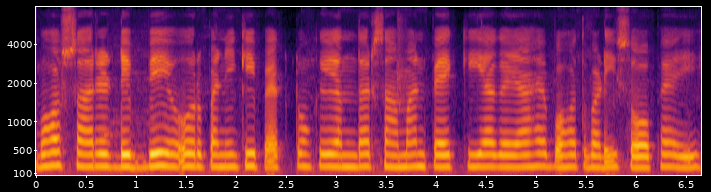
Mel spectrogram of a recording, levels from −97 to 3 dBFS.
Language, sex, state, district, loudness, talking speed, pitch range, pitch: Hindi, female, Uttar Pradesh, Ghazipur, -17 LUFS, 170 wpm, 205-215 Hz, 210 Hz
